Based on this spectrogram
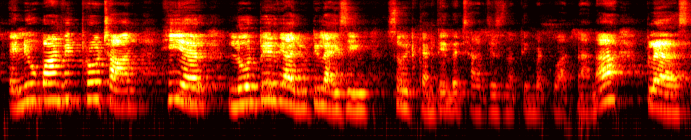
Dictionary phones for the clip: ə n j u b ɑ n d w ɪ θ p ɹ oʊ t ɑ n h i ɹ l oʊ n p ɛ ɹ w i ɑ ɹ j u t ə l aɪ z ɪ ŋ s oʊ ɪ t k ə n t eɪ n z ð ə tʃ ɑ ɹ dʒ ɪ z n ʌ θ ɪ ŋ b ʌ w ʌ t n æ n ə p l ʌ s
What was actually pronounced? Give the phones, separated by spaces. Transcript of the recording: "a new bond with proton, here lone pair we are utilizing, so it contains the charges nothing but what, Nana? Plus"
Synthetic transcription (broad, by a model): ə n j u b ɑ n d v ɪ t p ɹ oʊ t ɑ n h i ɹ l oʊ n p ɛ ɹ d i ɑ ɹ j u t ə l aɪ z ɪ ŋ s oʊ ɪ t k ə n t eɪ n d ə tʃ ɑ ɹ dʒ ɪ z n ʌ t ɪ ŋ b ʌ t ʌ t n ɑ n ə p l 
